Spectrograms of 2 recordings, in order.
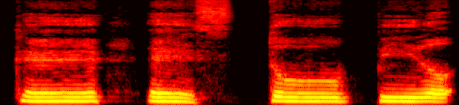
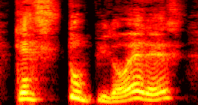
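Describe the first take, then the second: First: It is said slowly. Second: It is said fast and emphatically.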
